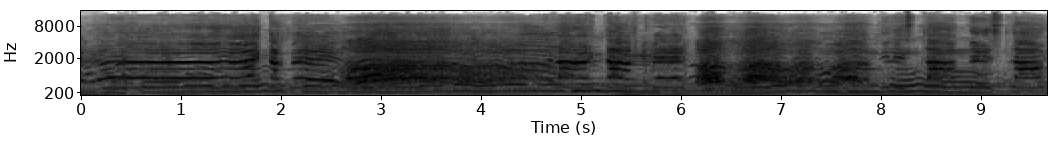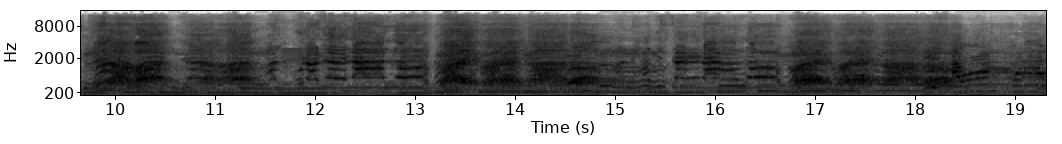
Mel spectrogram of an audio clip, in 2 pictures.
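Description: A crowd at a religious gathering in Kushtia chanting takbir, with repeated loud call-and-response shouts from many voices in rhythmic surges under amplified leading calls.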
